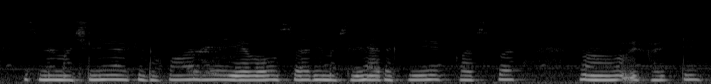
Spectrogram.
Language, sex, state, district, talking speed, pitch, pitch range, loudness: Hindi, female, Bihar, Begusarai, 120 wpm, 210 Hz, 205-215 Hz, -33 LUFS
